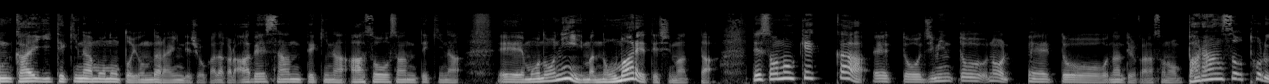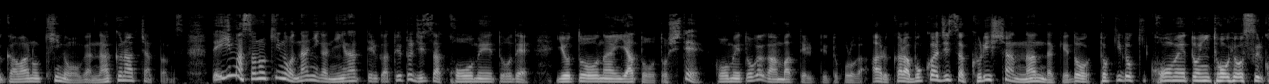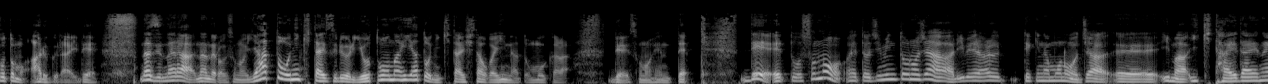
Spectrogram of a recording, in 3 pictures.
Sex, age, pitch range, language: male, 40-59, 110-185 Hz, Japanese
